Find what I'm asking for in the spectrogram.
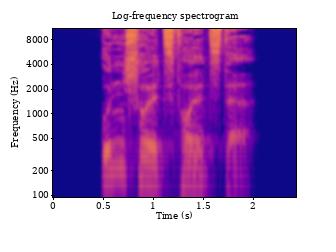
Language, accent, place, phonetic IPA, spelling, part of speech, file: German, Germany, Berlin, [ˈʊnʃʊlt͡sˌfɔlstə], unschuldsvollste, adjective, De-unschuldsvollste.ogg
- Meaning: inflection of unschuldsvoll: 1. strong/mixed nominative/accusative feminine singular superlative degree 2. strong nominative/accusative plural superlative degree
